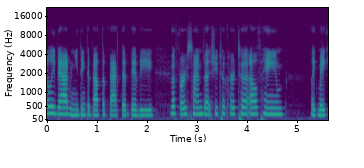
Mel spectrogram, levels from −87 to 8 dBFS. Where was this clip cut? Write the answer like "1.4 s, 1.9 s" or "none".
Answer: 2.5 s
